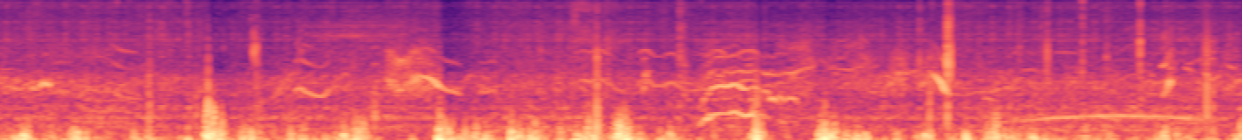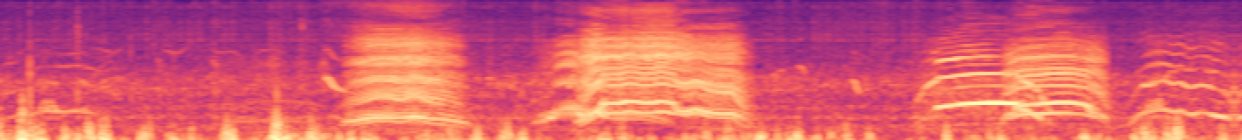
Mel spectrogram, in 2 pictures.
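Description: African penguins give loud, donkey-like brays: three long, harsh, pulsing calls in the last few seconds, after a stretch of scattered short calls and thumping colony noise.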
